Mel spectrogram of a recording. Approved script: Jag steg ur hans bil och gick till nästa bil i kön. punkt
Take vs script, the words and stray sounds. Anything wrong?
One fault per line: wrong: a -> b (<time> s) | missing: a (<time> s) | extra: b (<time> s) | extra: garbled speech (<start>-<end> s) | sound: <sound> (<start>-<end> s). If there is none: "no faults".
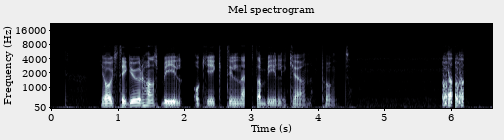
sound: dropout (2.9-3.0 s)
sound: laugh (5.9-6.2 s)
